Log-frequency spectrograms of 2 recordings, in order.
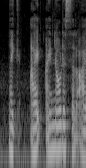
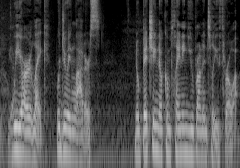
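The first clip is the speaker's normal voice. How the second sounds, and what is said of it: Commanding coach voice. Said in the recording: “I will use my coach voice in the classroom ... I'll do this voice ... I default into that voice, I think, in situations where I need to posture”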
